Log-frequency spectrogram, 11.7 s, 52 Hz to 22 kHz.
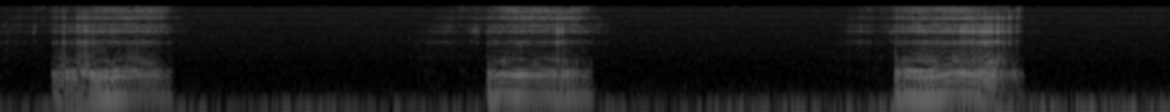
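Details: Three loud, rattling snores on breathing in during sleep, about 14 a minute, with quiet exhalations between them; snoring.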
